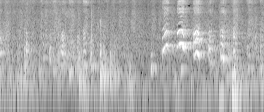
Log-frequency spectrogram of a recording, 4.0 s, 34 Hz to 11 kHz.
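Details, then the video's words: Bernese Mountain Dog puppies, fourteen days old, in a litter indoors; short high squeaky whimpers and yelps rise in the second half, with faint rustling before. "Jeanies und Captains Welpen 14 Tage alt Bernese Mountain Dog Puppy"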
